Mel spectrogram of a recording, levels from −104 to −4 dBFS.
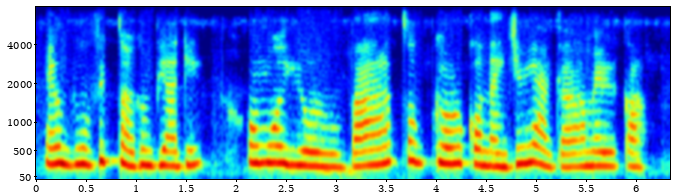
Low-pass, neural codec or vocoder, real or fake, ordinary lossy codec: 7.2 kHz; codec, 44.1 kHz, 2.6 kbps, SNAC; fake; Opus, 32 kbps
